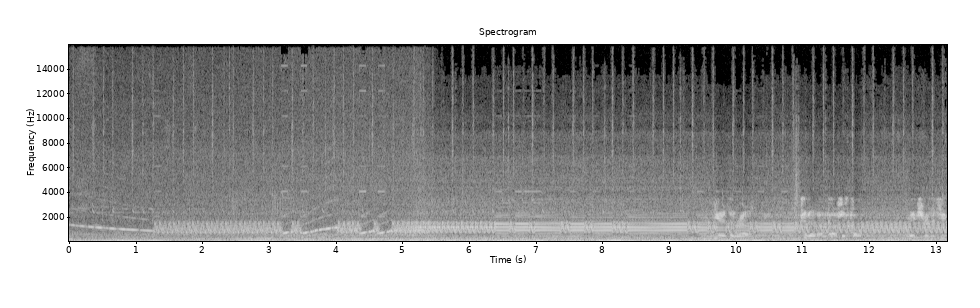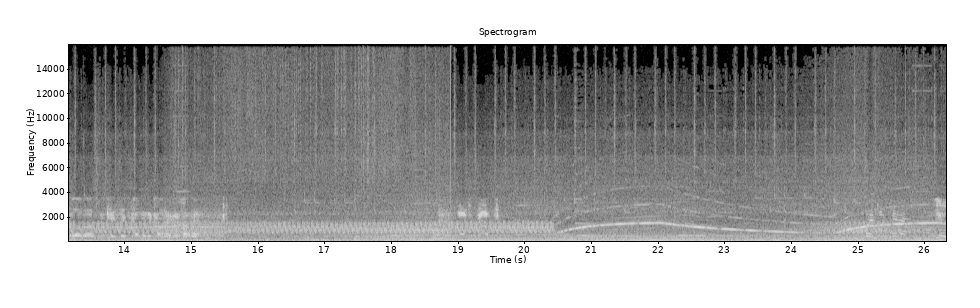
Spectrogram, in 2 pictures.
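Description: Police patrol vehicle's siren heard from inside the cab on an emergency run. It gives a fast warbling yelp for most of the time, then changes near the end to a slow wail that rises and falls, over a steady engine and road hum.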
